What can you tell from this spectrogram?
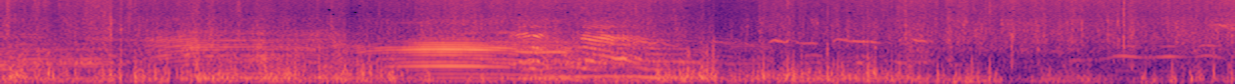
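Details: Herd of Red Angus heifers and Angus cows in a cattle lot, mooing with long harmonic lowing calls overlapping one another, several animals calling at once over a steady background murmur.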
